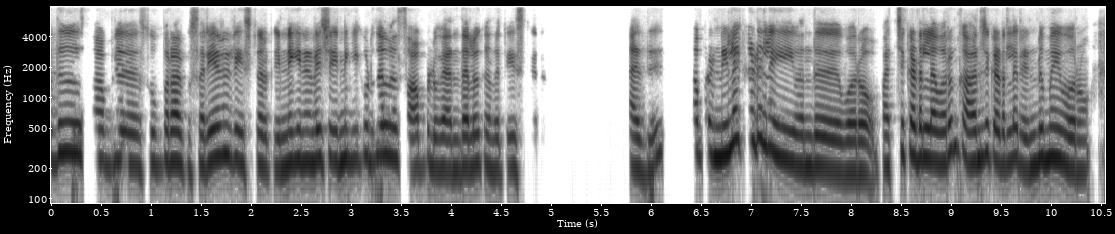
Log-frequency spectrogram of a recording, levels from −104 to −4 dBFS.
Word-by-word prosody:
அது 275 +4 +1 0.3
சாப்ட 240 -1 -4 0.3
சூப்பரா 230 +1 0
இருக்கும், 195 -3 -9
சரியான 255 +5 +2
டேஸ்ட்டா 220 0 -3
இருக்கும். 200 0 -5
இன்னைக்கு 230 +3 +3
நினைச்சேன் 240 0 0
இன்னைக்கு 240 0 -1
குடுத்தாலும் 265 +1 0
நான் 230 -3 -10
சாப்பிடுவேன். 200 -1 -1
அந்த 195 +2 +1
அளவுக்கு 215 0 -3
அந்த 195 - -6
டேஸ்ட் 205 -2 -8
இருக்கு 400 - -37 0.9
அது. 195 +1 -5 0.4
அப்புறம் 270 -2 +1
நிலக்கடலை 365 0 +3 0.2
வந்து 210 0 0 0.3
வரும். 185 -1 0
பச்சை 210 +5 -3
கடல 255 -2 +5
வரும், 285 +7 -1
காஞ்ச 235 +2 +2
கடல 235 +1 +1
2மே 245 +5 +3
வரும். 190 -1 -2
230 Hz, 170 wpm, -22 LUFS, 210-255 Hz, 0.9 s, கடல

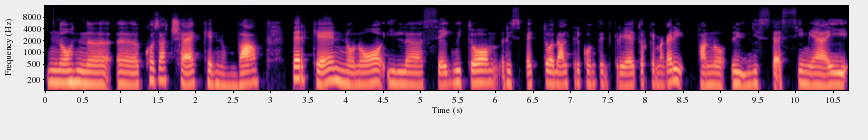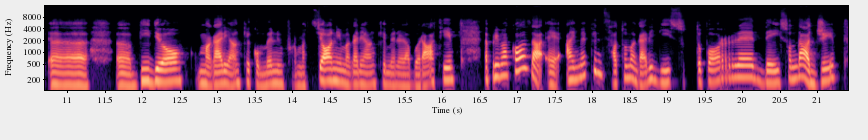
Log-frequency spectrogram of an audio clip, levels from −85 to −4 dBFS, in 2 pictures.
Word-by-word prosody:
non" 175 0 +1 0.5
uhm, 150 -1 -2
"cosa 190 +1 -1
c'è 160 -5 +1
che 165 -3 -2
non 145 -3 -8
va? 155 +5 +5 0.4
Perché 200 -5 +3
non 160 -5 -2
ho 160 +3 +3
il 160 -2 -2
seguito 170 +3 0
rispetto 160 0 -5
ad 155 - +1
altri 155 +2 -1
content 160 0 -8
creator, 150 +2 -3
che 165 - -6
magari 165 +4 -1
fanno 150 -1 -2
gli 155 -1 -3
stessi 160 +2 -4
miei, 145 0 0
uhm, 145 -2 +2 0.4
uhm, 140 -1 -1
video, 185 0 +4
magari 155 0 +2
anche 160 +3 -3
con 155 -3 -5
meno 155 +3 -3
informazioni, 160 +5 +2
magari 155 0 -3
anche 155 +2 -6
meno 145 -1 -7
elaborati?" 145 +9 0 0.3
La 205 - -1
prima 240 +4 +1
cosa 375 +6 +6
è: - - -3
hai 200 +1 +2
mai 245 +4 -4
pensato 260 - -4
magari 205 -2 -1
di 170 -1 -4
sottoporre 195 +7 -1
dei 165 -1 -1
sondaggi? 200 0 +2
165 Hz, 130 wpm, -22 LUFS, 150-185 Hz, 0.5 s, cosa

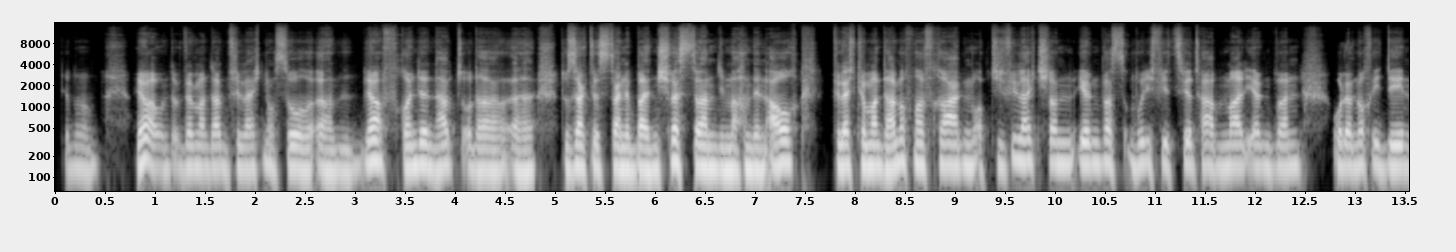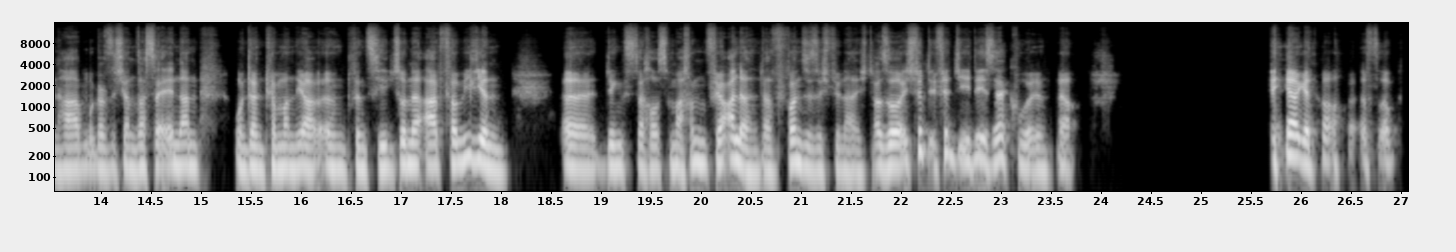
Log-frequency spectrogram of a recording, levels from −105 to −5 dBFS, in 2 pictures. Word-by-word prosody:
Genau. 135 +1 -8 0.4
Ja, 165 +4 +6
und, 135 -2 -3
äh, - - -8
wenn 140 0 0
man 135 -1 -2
dann 135 -1 -1
vielleicht 135 +2 -3
noch 140 -5 -3
so, 130 +1 0
ähm, 125 +1 -2
ja, 165 0 +6
Freundinnen 145 -1 +1
hat 145 +1 0
oder, 125 -2 0
äh, - - -11 0.2
du 135 - -4
sagtest: 140 -2 +2
„Deine 135 -2 +4
beiden 130 0 +4
Schwestern, 140 -1 +4
die 130 - -1
machen 130 +1 +2
den 130 0 +1
auch“. 160 +1 +4 0.3
Vielleicht 145 0 +4
kann 145 - +3
man 145 -1 +4
da 135 +1 +5
noch 165 -1 0
mal 150 -1 +3
fragen, 150 0 +1
ob - - -7
die 145 - -6
vielleicht 170 +2 0
schon 155 0 0
irgendwas 155 -4 0
modifiziert 155 -1 -3
haben, 140 -1 0
mal 145 0 +2
irgendwann 140 0 -3 0.3
oder 145 -1 +1
noch 145 +1 -3
Ideen 140 -2 0
haben 135 +1 -2
oder 135 - -4
sich 135 +1 -6
an 130 -2 -3
was 140 -3 -3
erinnern. 145 -1 -1 0.3
Und 135 - -4
dann 140 -3 +1
kann 135 +2 -2
man 140 0 -1
ja 140 -2 +2
im 135 -1 -3
Prinzip 130 +1 -4
so 155 +4 +1
'ne 150 0 +1
Art 150 0 +3
Familien, 155 -8 +1 0.5
äh, 135 -2 +1
Dings 140 -1 -4
daraus 135 -1 -4
machen 155 +3 -2
für 160 +3 0
alle, 140 -10 +3
da 125 -1 -4
freuen 160 +8 0
sie 140 - -3
sich 125 -3 -7
vielleicht. 120 -2 -8
Also, 145 +1 +3
ich - - -3
finde 230 0 -2
ich - - -10
finde 205 -3 -1
die - - -2
Idee 175 +2 -1
sehr 170 +4 -1
cool, 130 -4 -4
ja. - - -4 2.1
Ja, 200 -2 +9
genau, 150 -5 0 0.2
das - - -9
ist - - -17
auch - - -6
140 Hz, 195 wpm, -23 LUFS, 130-150 Hz, 2.1 s, Ja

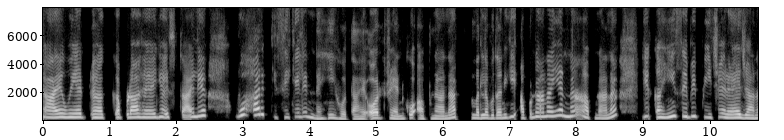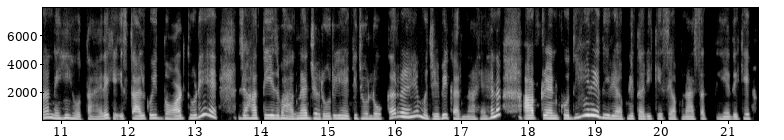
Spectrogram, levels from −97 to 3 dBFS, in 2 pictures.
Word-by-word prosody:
आए 240 0 +4
हुए 255 0 +3
हैं 255 0 +3 0.3
अ, - - +4 0.2
कपड़ा 245 +1 +4
है 250 -1 +1
या 255 -3 +1
स्टाइल 285 +3 0
या 365 - +3 0.5
वो 395 +4 +3
हर 425 +3 +5
किसी 245 +1 -12
के 280 0 -9
लिए 295 +1 -7
नहीं 210 -3 -4
होता 150 -3 -4
है 150 0 -3
और 200 0 +6
ट्रेंड 165 -4 -2
को - - -1
अपनाना 170 +5 0 0.3
मतलब 205 0 0
होता 195 0 -3
है - - +1
ना 215 - -2
कि 285 - -2
अपनाना 290 +8 +1
या 355 +4 +2
ना 315 +2 0
अपनाना 215 - -1 0.4
ये 310 - -4
कहीं 250 +6 +4
से 305 -1 +1
भी 310 +3 -1
पीछे 255 +1 -6
रह 225 +1 +4
जाना 205 +1 +1
नहीं 200 -3 -1
होता 145 -6 -6
है। 140 +4 -7
देखिए, 190 -5 -1
स्टाइल 170 +1 0
कोई 195 0 +1
दौड़ 160 -1 +1
थोड़ी 195 - +1
है 310 - +3 0.4
जहाँ 185 +1 +1
तेज़ 190 -2 +2
भागना 180 0 +1
ज़रूरी 165 +3 -2
है 180 -1 +1
कि 175 +4 -8
जो 170 0 -6
लोग 160 -1 -4
कर 235 +5 0
रहे 275 -2 +4
हैं 335 - -1
मुझे 165 - -1
भी 210 +6 +1
करना 135 -2 -4
है, 150 - -7
है 255 - +1
ना? 380 - +6 0.4
आप 180 0 +7
ट्रेंड 180 -3 +2
को 185 - +1
धीरे-धीरे 245 - +5
अपने 170 +3 -4
तरीक़े 155 0 -4
से 155 - -9
अपना 140 +1 -4
सकती 135 +2 -9
हैं 135 - -3
देखिए, 140 +3 -5
195 Hz, 205 wpm, -23 LUFS, 165-250 Hz, 0.5 s, आप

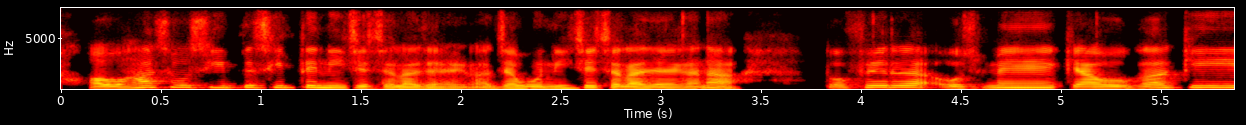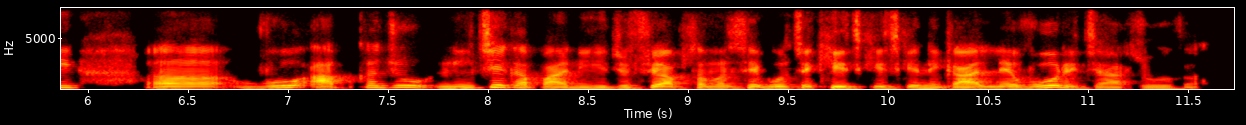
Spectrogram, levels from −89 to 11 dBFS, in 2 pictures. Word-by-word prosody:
और 155 - +4
वहाँ 185 +6 +1
से 215 +1 -7
वो 210 - -2
सीपते-सीपते 200 0 -3
नीचे 170 -2 +1
चला 110 -8 0
जाएगा। 100 -1 -2
जब 130 +5 +1
वो 160 - +1
नीचे 140 +4 0
चला 155 -6 +3
जाएगा 120 +3 +1
ना 170 0 +1 0.5
तो 170 - -5
फ़िर 200 +3 -1
उसमें 180 +4 0
क्या 160 0 +4
होगा 155 +1 +1
कि 195 0 -1 0.4
अ, - - +2 0.5
वो 180 +4 +3 0.2
आपका 190 +5 -4
जो 190 0 0
नीचे 165 +9 +2
का 180 - +1
पानी 115 -2 +1
है, - - -2
जिसे 130 +5 0
आप 145 -1 +3
सबमर्सिबल 150 0 -1
से - - +1
खींच-खींच 140 0 0
के 140 - -2
निकाल 130 +1 +3
रहे 150 - +1
हैं, 145 - -2
वो 195 +6 +5
रिचार्ज 115 - -4
होगा। 100 -1 -9
155 Hz, 205 wpm, -23 LUFS, 135-185 Hz, 0.5 s, वो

